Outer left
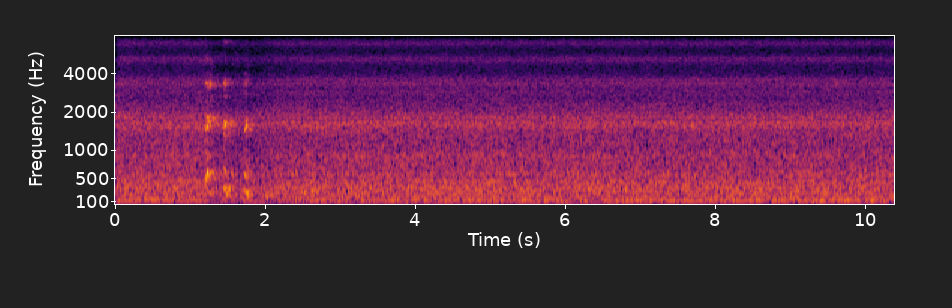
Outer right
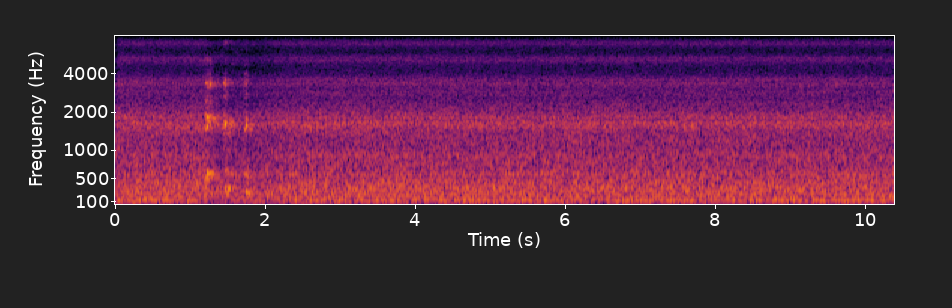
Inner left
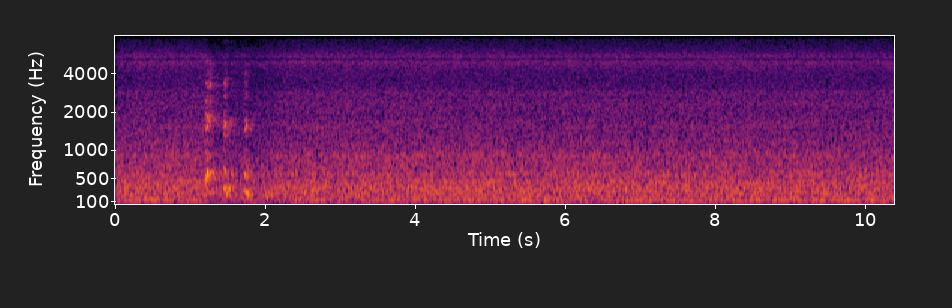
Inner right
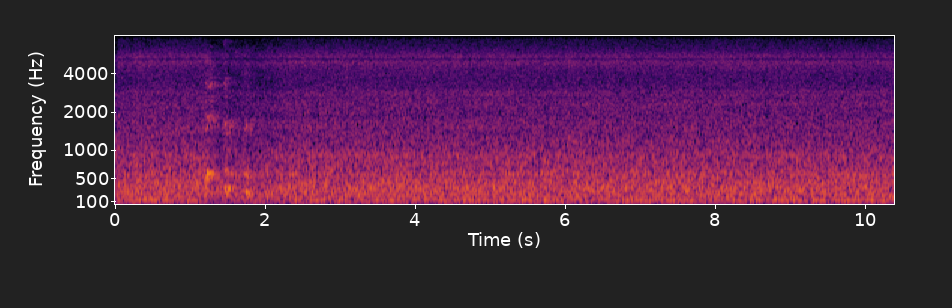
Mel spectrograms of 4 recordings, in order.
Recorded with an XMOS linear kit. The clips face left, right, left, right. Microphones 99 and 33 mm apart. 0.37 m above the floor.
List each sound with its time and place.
1.2 s a giggle: 35° left (ahead or behind), 1.7 m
